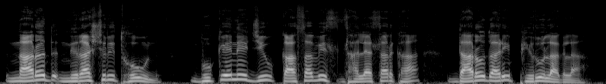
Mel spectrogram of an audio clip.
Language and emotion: Marathi, neutral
